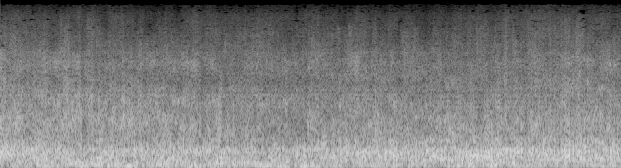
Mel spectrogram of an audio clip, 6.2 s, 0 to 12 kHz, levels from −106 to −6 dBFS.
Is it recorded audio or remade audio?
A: remade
